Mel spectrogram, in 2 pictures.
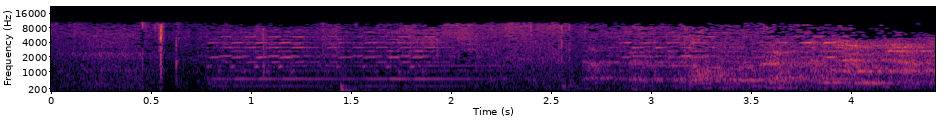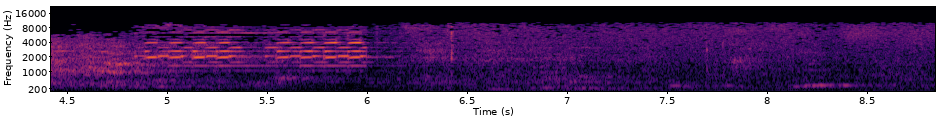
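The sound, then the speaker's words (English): A phone not set to vibrate plays a bright, repeating electronic ringtone melody for several seconds, fairly loud, with a crowd's murmur and some voices reacting underneath. “Didn't put it on vibrate.”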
